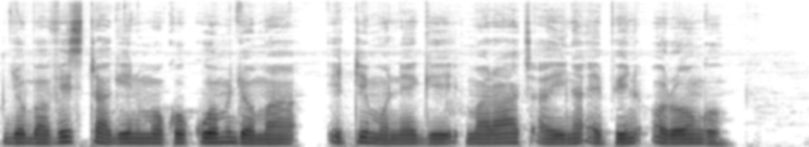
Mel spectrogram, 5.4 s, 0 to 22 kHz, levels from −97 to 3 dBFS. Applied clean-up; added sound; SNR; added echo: none; none; none; none.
